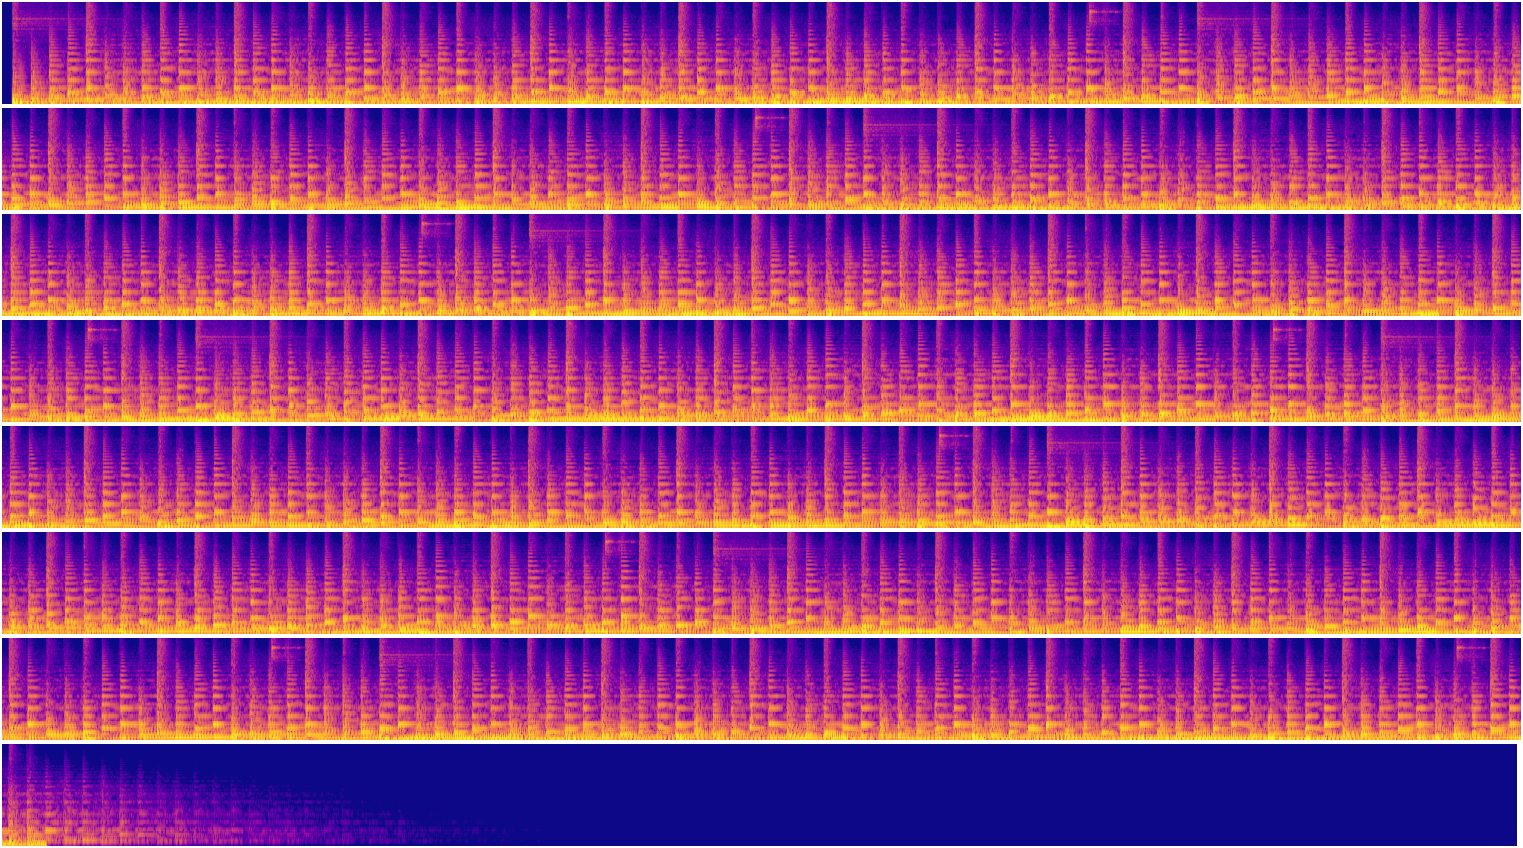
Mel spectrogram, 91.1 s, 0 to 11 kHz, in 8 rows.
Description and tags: Mysterious Things (Indefinite table remix)
Thank you for listening.
My recording studio is basically a computer with a controller keyboard and a MK3 Micro. All sounds and instruments are created with Virtual Studio Technology (VST) plugins. I do my best to master the recordings I upload, but some of the older recordings lack mastering.
Sound library: Native Instruments KOMPLETE 13 ULTIMATE Collector’s Edition. U-He Diva.
Sequencer: Native Instruments Maschine or Waveform.
Mastering: iZotope plugin.
This results in a high-pitched squeaking sound in the audio.
audiolibrary, slow, melancholic, podcast-music, music, intro, cinematic, sad, inspiring, background, repetition, piano, positive, loopable, vlogmusic, movie, film, outro, finale, podcast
